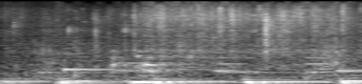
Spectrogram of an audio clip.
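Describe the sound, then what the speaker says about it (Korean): Chopped garlic and shallots sizzle steadily in generous hot oil in a pan, a dense, continuous frying hiss up close with no voices. "여기에 향을 낼 수 있는 마늘이랑 샬롯 먼저 넣어 볼게요"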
